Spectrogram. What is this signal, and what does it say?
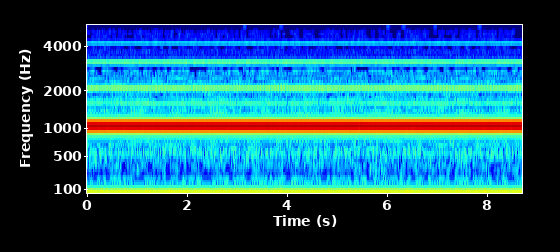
Emergency Alert System (SAME) tones (the 1050 Hz attention tone). It is heard from 0.8 to 8.5 s.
